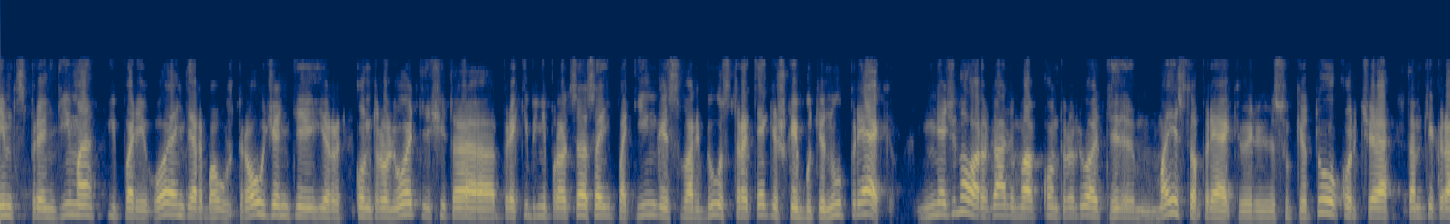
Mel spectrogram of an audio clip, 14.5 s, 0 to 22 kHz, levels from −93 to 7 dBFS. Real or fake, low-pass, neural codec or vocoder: fake; 7.2 kHz; vocoder, 22.05 kHz, 80 mel bands, HiFi-GAN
